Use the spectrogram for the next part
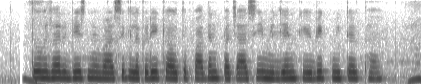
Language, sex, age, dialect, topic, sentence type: Hindi, female, 18-24, Awadhi Bundeli, agriculture, statement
